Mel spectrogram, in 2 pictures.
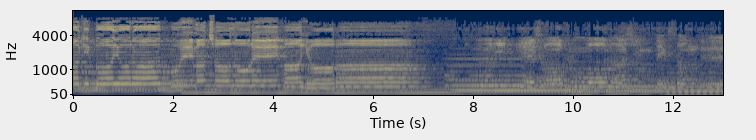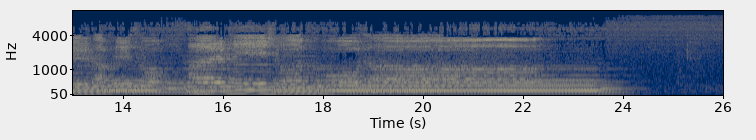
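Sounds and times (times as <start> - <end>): voices chanting a psalm: 0.0 - 24.4
sustained accompaniment chords: 0.0 - 25.0.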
